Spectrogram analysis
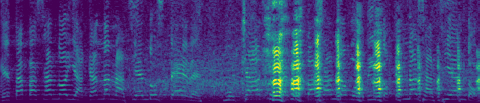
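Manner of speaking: a panicked maid yelling through the hall; frantic housekeeper. Retold or imitated. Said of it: "Housekeeping is freaking out".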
